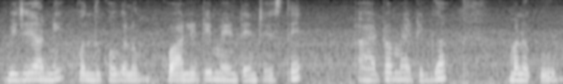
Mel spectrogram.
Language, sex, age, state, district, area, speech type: Telugu, female, 45-60, Andhra Pradesh, Kurnool, rural, spontaneous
